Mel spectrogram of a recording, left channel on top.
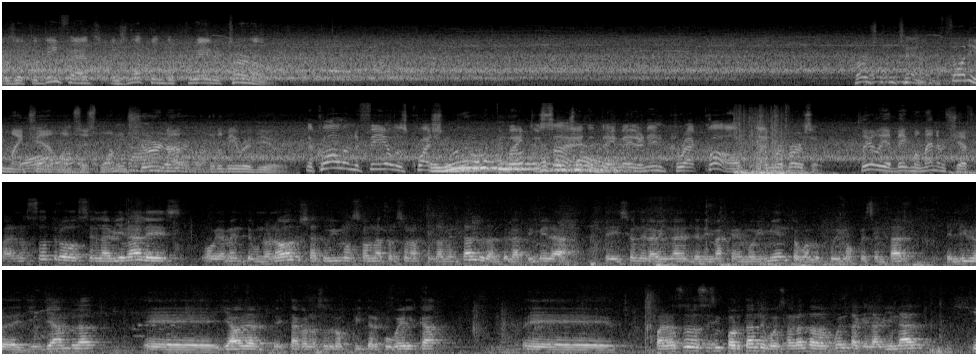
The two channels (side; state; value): both; different; correlation 0.01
